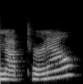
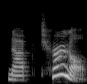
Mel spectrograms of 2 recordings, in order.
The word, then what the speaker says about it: nocturnal: Nocturnal. Do I say nocturnal? No, what do I say? Nocturnal. So what's happening here? We're flexing to that schwa.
